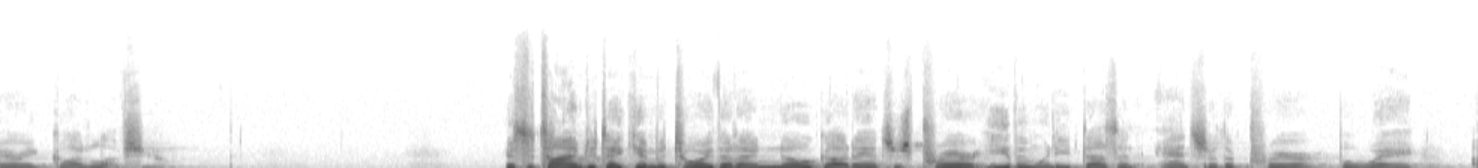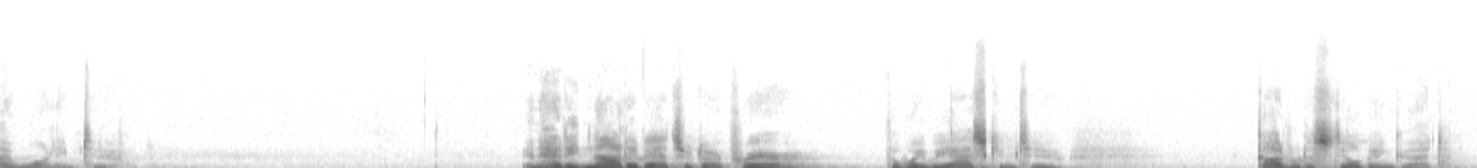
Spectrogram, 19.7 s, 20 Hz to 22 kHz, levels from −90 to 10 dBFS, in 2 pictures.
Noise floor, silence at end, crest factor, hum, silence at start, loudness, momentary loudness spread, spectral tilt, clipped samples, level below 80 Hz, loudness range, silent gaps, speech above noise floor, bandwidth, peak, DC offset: -74 dBFS; 0.2 s; 22 dB; none; 0 s; -33 LUFS; 18 LU; -6.5 dB/octave; under 0.1%; -78 dBFS; 15 LU; none; 41 dB; 12.5 kHz; -12 dBFS; under 0.1%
